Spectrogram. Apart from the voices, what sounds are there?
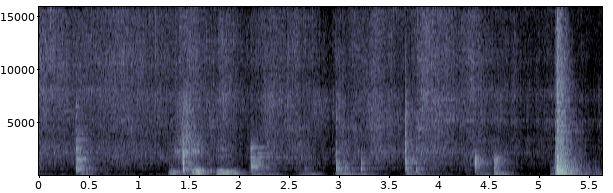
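stirring rice and zucchini dish in a pot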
